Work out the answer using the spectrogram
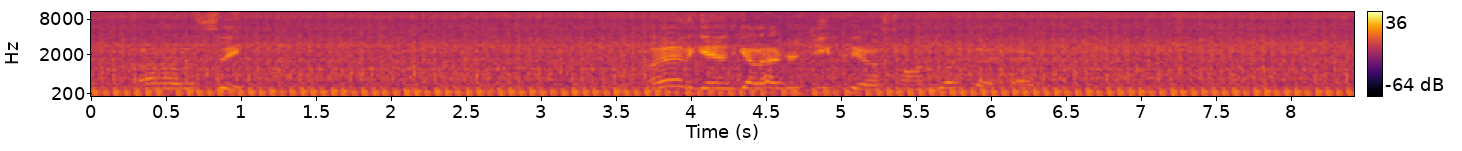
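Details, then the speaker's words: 2024 Yamaha YZ450F single-cylinder at idle after overheating repair (melted water spout); no trouble codes, 13 volts, water temperature 64°C then 75°C, about running temperature. Steady, even thumping, no misses or knocks; healthy, fully warm. "the water temperature is up to 64° okay let it get a little bit warmer okay she's up to 75° C is which has about running temperature"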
